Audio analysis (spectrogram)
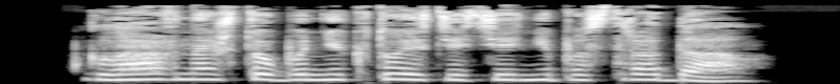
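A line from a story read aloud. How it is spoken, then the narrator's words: Young woman's anxious whisper. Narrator (Russian): встревоженно прошептала девушка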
